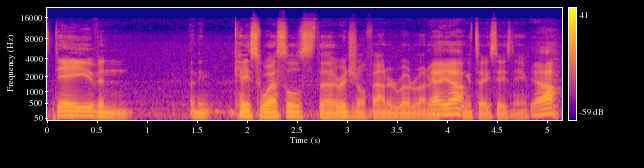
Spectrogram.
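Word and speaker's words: Cees Wessels: So, it's there's, you know, it's Dave and I think Case Wessles, the original founder of Roadrunner, that's how you say his name.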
